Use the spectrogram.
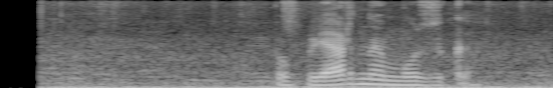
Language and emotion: Russian, neutral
